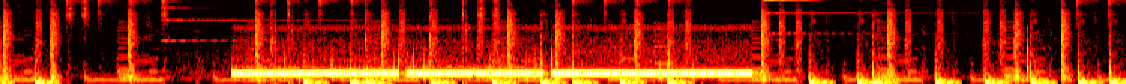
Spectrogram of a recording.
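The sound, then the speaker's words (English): An outgoing phone call rings: a steady electronic tone holds for about five seconds with a couple of tiny breaks, over a rhythmic thumping beat that continues before and after. “We're going to call Ben real quick and get his thoughts on some things real quick. All right, Ben, answer the phone.”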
